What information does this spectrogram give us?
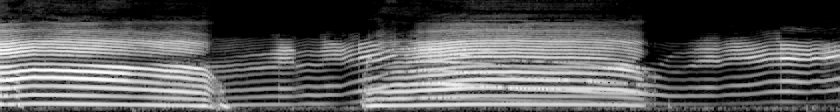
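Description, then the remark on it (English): A person imitates a cat in heat with two long, drawn-out yowling wails, loud and sustained, each sliding downward at the end, followed by a quieter trailing moan. “Thank you for our impressions of cats in heat.”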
